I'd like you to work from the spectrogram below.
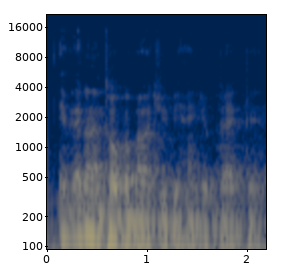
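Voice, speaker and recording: A man with a low voice and a very dark, mellow tone hosts a relaxed podcast chat. He talks in an easygoing way and laughs often. The recording sounds echoey, with a faint room ambience behind him. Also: quick pace, a little hiss or hum. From Namibia. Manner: laid-back, laughs often, swears casually. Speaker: podcast host. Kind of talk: casual conversation.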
